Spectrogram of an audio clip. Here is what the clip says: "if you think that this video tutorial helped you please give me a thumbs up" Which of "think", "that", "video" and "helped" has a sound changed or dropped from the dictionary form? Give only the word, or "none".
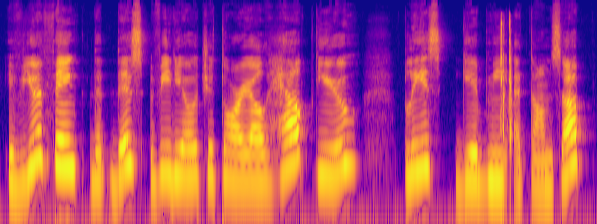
none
